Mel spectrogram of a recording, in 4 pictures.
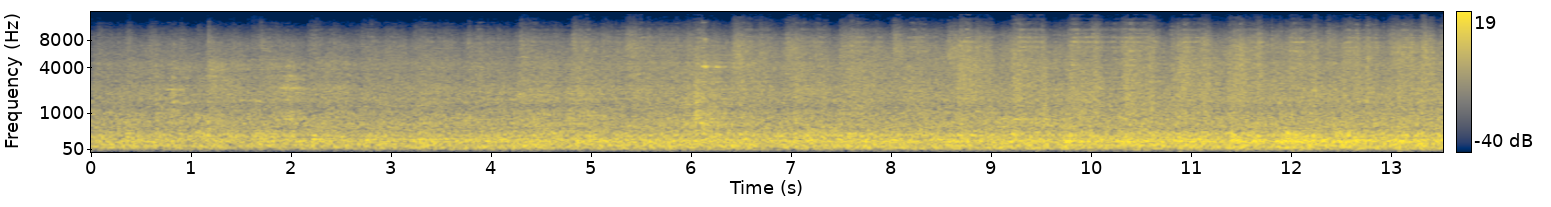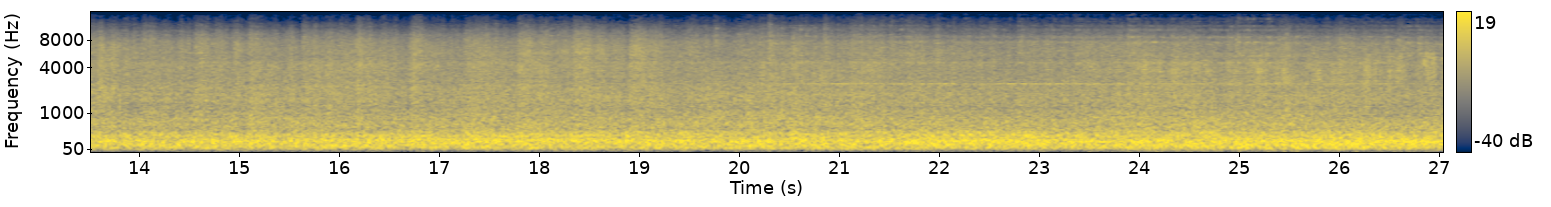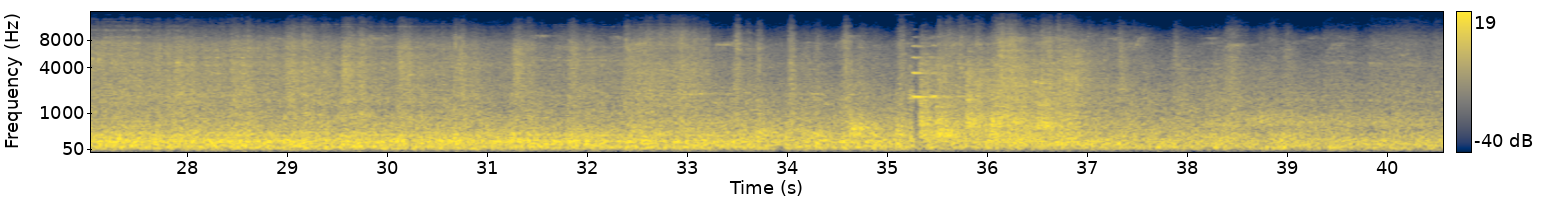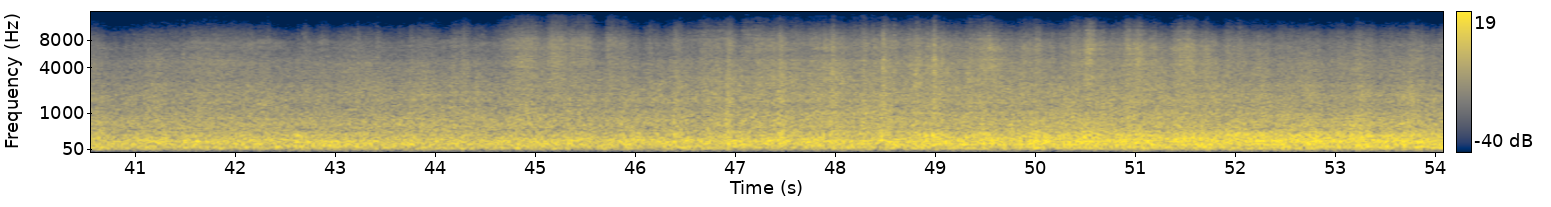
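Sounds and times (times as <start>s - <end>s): clickety-clack over rail joints: 0.0s - 54.0s
train wheels rumbling on rail: 0.0s - 54.0s
high wheel squeal: 20.7s - 24.0s.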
